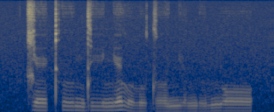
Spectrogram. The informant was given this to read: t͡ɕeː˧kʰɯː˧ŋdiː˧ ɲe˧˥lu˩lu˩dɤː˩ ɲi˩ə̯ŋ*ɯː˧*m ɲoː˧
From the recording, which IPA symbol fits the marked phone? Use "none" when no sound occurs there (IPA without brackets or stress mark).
ɯː˩˧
